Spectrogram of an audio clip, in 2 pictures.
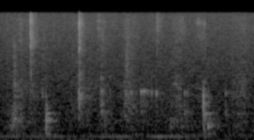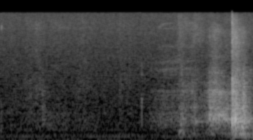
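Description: Faint, sparse clicks and taps of bread slices being laid out on a grill to toast, then a louder swell of noise near the end.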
